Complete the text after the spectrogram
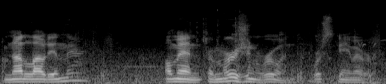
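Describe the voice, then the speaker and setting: A man's voice: mid-range voice, expressive, normal speed, a little hiss or hum. A man chatting casually as a game streamer, in a wry, self-deprecating way. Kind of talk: casual live stream chat.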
